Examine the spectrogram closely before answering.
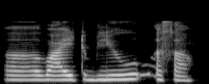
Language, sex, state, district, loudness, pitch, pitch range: Konkani, female, Goa, North and South Goa, -17 LUFS, 210 Hz, 210-220 Hz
